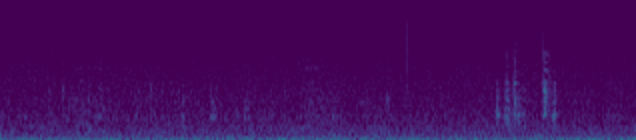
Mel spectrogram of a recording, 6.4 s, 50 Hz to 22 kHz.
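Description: Small clicks of plastic and metal parts as a 1:18 diecast model's wheel and its small tool are handled, with two sharper clicks about half a second apart near the end. A steady low hum runs underneath.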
